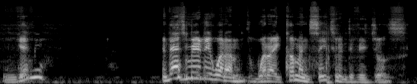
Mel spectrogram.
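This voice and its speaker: A man hosts a casual stream, talking straight into a close, dry mic. His voice is husky and sits a bit high, with a lively, swooping pitch. He argues his point with lots of "bro" and "you know", chuckling as he goes. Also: fast talker, dry recording. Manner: animated, argumentative, addresses chat as "bro"; frequent laughs and filler "you know". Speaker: livestream host. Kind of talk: casual livestream rant.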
